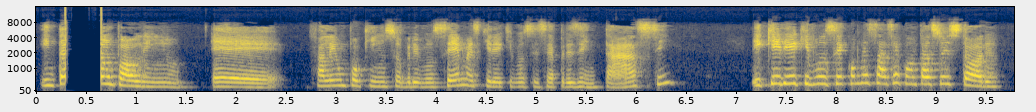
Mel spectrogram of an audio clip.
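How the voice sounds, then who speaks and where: A woman's voice: on the high side, normal speed, mellow, lo-fi sound. A woman hosting a live faith podcast, introducing her guest in an earnest, emotional and talkative way. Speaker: podcast host.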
